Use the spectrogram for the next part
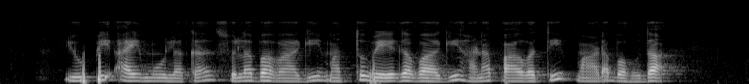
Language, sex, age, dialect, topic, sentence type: Kannada, female, 31-35, Central, banking, question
